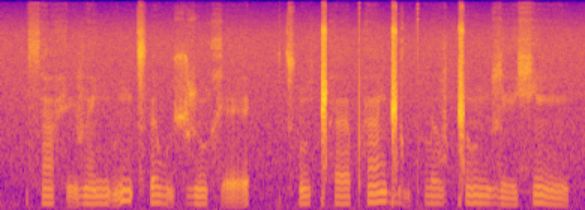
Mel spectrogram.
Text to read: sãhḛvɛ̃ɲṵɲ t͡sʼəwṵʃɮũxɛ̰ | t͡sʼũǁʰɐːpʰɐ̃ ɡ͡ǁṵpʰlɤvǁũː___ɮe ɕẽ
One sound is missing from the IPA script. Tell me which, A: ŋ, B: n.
A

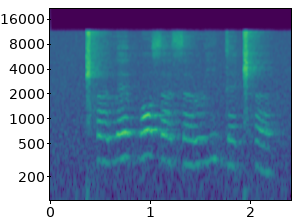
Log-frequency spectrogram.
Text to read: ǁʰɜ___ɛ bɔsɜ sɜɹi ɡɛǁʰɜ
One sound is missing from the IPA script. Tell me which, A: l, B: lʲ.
A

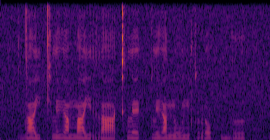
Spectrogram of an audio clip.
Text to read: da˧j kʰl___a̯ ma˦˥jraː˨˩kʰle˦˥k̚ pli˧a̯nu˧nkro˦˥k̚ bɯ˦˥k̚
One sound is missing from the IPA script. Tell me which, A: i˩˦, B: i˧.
B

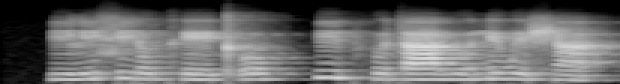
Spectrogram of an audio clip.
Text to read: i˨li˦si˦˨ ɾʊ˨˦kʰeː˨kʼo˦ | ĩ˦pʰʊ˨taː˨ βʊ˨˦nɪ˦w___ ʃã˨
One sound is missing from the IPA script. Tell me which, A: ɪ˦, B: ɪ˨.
B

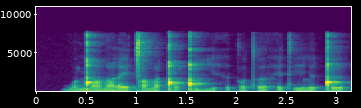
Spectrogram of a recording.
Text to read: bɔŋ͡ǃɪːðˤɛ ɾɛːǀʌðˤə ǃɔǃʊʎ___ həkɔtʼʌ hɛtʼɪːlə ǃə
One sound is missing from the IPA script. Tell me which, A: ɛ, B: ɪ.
B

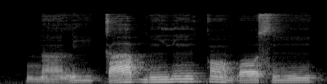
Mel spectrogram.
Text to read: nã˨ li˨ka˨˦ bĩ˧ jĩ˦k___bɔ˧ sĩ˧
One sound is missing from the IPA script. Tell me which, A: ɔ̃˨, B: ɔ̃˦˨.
B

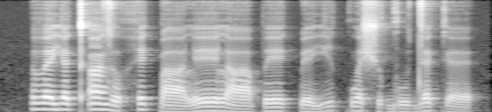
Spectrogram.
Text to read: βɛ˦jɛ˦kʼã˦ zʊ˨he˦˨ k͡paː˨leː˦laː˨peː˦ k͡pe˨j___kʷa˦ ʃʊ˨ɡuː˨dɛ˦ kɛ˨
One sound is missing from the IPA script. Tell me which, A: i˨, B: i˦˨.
B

